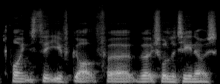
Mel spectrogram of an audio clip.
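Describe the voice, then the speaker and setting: A man's voice: medium pitch, completely flat delivery, moderate pace, gravelly, a little mellow. A man hosting a podcast interview, putting questions and comments to his guest in a conversational way.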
